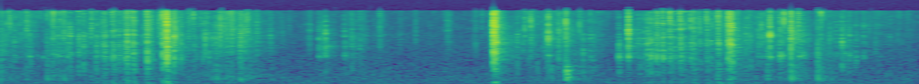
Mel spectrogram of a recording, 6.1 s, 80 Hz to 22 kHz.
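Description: A utility knife blade scrapes and carves flakes off a small, solid, translucent amber glycerin soap bar with green edges, held in the hand. Bright, dry scraping and crisp crackling snaps come in irregular bursts, with a few sharp clicks standing out near the 1, 3.3 and 4.9 second marks. Short pauses fall between the cuts.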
